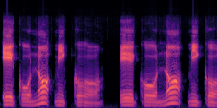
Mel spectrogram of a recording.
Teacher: una palabra de cinco sílabas pero la mayor fuerza o la mayor intensidad el acento está en la tercera sílaba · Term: esdrújula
